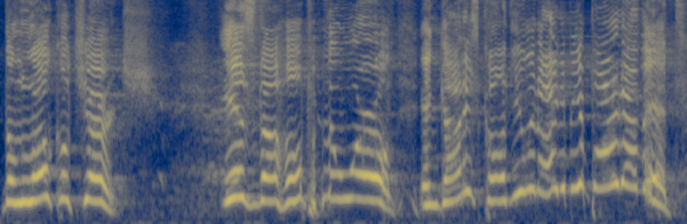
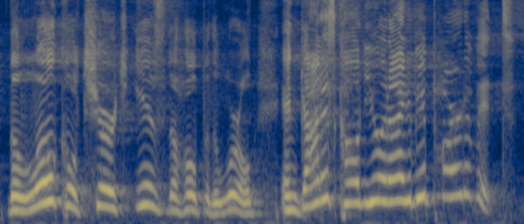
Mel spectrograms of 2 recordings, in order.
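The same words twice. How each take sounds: First: It is said in a fiery Pentecostal preaching style. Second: It is said in a calm, plain manner.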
